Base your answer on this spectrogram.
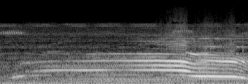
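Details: Hyena calling in one long, drawn-out harmonic note that holds a fairly level pitch, then dips and rises again before falling away at the end.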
